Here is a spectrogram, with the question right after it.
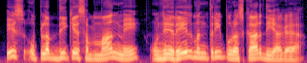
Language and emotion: Hindi, neutral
